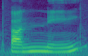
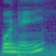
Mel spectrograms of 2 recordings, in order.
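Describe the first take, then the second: First: The vowel is said with a southern English accent. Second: The vowel is said with a northern English accent. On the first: "so that I say bunny" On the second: "Sometimes my northern accent comes out"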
